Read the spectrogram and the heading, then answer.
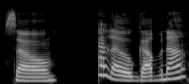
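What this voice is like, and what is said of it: Weak put-on British accent. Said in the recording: “I'm not good at accents ... I'd probably do a British accent because that's the only one I can do slightly okay.”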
